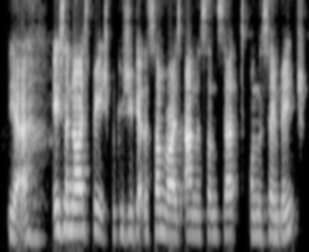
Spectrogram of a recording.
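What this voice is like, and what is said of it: English Essex accent. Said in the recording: “you've got an accent ... I'm from Essex in the UK, which is just outside London”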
